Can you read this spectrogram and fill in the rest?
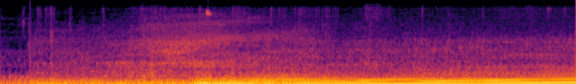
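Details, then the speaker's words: Mitsubishi Eclipse with a flex pipe holed in several places, large enough for a finger. Deep, loud blatty rumble that grows as revs climb. There is also an unexplained odd idle. Exhaust leak. "there's multiple holes where you can stick your finger through it so that's why it sounds like it does it's got this weird idle too I haven't figured out yet"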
